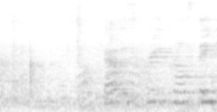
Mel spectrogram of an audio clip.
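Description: A woman speaks calmly into a microphone over loudspeakers.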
